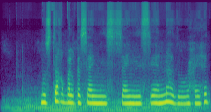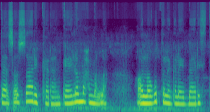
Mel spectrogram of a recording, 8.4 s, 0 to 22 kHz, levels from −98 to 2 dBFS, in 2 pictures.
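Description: Opus compression runs throughout the speech as a plainly audible hoarse, muffled graininess, with a rough, noisy top end that still reaches about 20.2 kHz. The likely cause is Opus's hybrid mode, which pairs a speech coder with noise-filled highs, at a rate fitting 16 kbps.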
